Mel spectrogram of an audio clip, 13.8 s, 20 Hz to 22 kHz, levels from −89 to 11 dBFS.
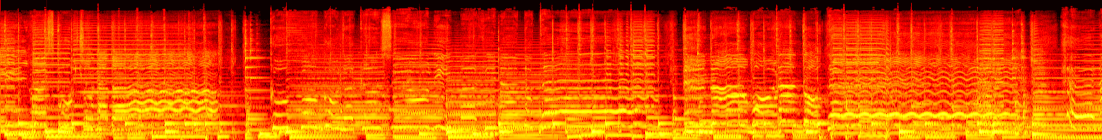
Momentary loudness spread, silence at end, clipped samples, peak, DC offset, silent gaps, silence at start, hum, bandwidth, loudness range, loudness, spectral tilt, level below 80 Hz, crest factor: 4 LU; 0 s; under 0.1%; 0 dBFS; under 0.1%; none; 0 s; none; 18 kHz; 2 LU; -11 LUFS; -4.5 dB/octave; -36 dBFS; 10 dB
